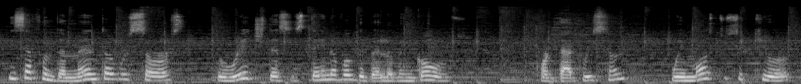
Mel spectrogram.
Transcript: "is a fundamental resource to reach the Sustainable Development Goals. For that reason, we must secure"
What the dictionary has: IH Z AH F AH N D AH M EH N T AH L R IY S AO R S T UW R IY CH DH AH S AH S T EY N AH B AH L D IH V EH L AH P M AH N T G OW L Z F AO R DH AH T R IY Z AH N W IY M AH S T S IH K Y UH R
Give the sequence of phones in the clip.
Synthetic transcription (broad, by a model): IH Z AH F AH N D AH M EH N T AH L R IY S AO R S T UW R IY CH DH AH S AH S T EY N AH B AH L D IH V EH L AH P AH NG G OW L F AO R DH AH T R IY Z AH N W IY M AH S T S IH K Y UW R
